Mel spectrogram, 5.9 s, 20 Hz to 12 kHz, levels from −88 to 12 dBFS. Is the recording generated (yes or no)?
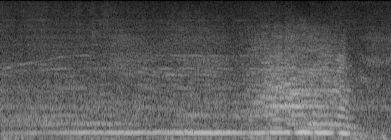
yes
